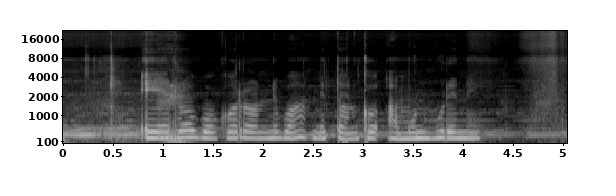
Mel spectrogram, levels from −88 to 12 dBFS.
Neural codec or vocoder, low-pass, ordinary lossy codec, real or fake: none; none; none; real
